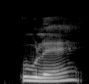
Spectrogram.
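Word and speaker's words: Ulé: And we began with a tune from Dealer and Los Chicos Altos, Ule, U-L-E, with an accent on the E.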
